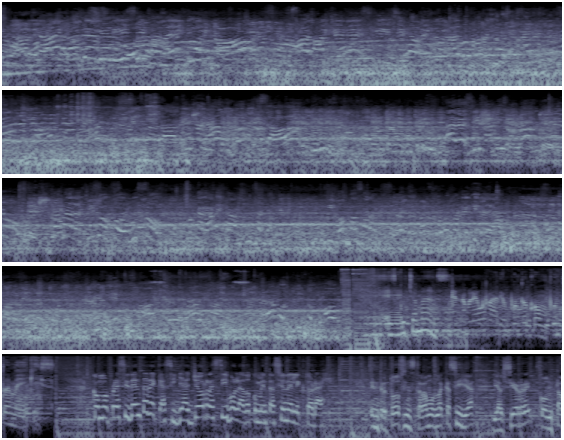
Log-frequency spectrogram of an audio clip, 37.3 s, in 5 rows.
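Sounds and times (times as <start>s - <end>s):
crowd chatter in a Rome metro station: 0.0s - 37.3s
speech: 32.0s - 37.3s.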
